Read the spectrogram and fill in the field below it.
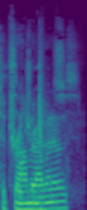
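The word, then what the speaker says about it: Tetrominoes: No, I've always heard Tetramino, but I want to pronounce it like Dominoes. There you go. That's why. Dominoes. Tetraminos.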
